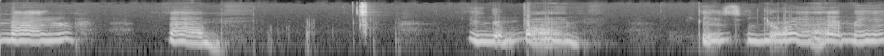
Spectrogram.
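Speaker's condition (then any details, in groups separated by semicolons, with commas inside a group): ALS; voice and lungs affected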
